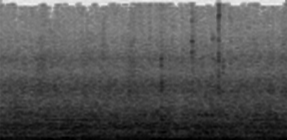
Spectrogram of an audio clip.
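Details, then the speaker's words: Rechargeable charger fan after its damaged circuit was replaced with a regulator controller circuit, battery powered; speed is turned up gradually toward full. Quiet motor hum rising in tone with speed, smooth and without rattles; it runs fine. "এই দেখতে পাচ্ছেন ফ্যানটা চলতেছে। এই দেখতে পাচ্ছেন ফ্যানটা চলতেছে। এই দেখতে পাচ্ছেন এখন স্পিডটা আস্তে আস্তে বাড়াবো।"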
